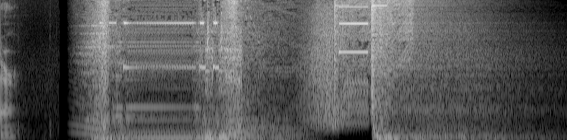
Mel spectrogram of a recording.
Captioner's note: cool sound effects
